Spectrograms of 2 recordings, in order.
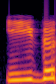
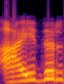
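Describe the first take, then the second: First: The first vowel sounds like 'ee'. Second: The first vowel sounds like 'eye'. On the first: "it can be pronounce ईदर और आइदर, दोनों ठीक है" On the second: "it can be pronounce ईदर और आइदर, दोनों ठीक है"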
